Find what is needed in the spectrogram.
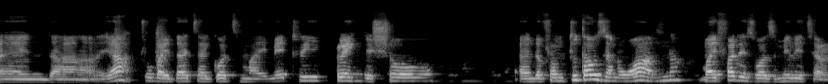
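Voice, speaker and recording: Speaking fairly slowly with an African accent, a man uses a fairly high voice with ordinary pitch variation. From DR Congo. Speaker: musician. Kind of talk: interview testimony. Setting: video call. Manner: halting, many fillers.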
